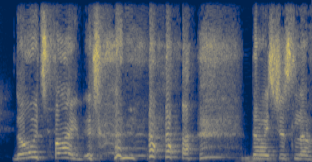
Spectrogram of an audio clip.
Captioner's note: laughter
